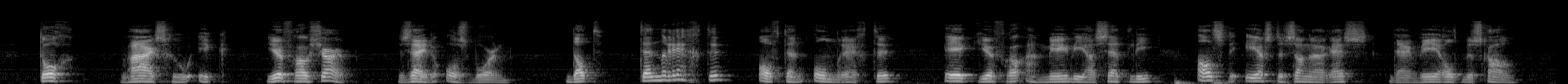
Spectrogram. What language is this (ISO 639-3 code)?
nld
